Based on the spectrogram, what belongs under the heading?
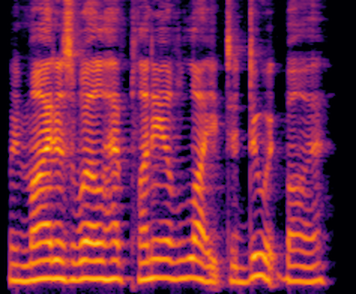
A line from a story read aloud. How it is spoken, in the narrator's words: one of the other men said gloomily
